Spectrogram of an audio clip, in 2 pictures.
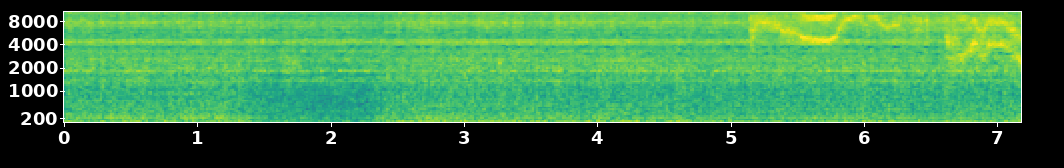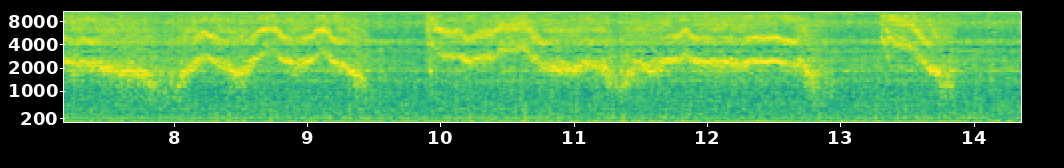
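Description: Tesla coil running with a steady low hum, and from about five seconds in a high, warbling squeal that sweeps up and down in pitch as a wire is held near the coil's top. The builder puts the squeal down to frequency feedback from the ultrasonic transducer's vibration reaching the coil.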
